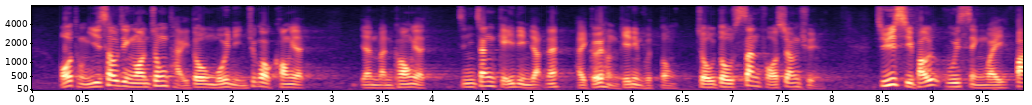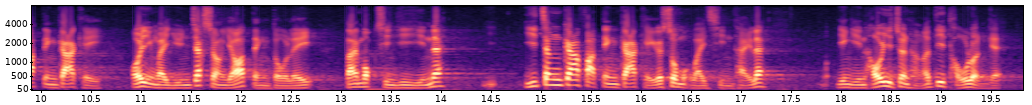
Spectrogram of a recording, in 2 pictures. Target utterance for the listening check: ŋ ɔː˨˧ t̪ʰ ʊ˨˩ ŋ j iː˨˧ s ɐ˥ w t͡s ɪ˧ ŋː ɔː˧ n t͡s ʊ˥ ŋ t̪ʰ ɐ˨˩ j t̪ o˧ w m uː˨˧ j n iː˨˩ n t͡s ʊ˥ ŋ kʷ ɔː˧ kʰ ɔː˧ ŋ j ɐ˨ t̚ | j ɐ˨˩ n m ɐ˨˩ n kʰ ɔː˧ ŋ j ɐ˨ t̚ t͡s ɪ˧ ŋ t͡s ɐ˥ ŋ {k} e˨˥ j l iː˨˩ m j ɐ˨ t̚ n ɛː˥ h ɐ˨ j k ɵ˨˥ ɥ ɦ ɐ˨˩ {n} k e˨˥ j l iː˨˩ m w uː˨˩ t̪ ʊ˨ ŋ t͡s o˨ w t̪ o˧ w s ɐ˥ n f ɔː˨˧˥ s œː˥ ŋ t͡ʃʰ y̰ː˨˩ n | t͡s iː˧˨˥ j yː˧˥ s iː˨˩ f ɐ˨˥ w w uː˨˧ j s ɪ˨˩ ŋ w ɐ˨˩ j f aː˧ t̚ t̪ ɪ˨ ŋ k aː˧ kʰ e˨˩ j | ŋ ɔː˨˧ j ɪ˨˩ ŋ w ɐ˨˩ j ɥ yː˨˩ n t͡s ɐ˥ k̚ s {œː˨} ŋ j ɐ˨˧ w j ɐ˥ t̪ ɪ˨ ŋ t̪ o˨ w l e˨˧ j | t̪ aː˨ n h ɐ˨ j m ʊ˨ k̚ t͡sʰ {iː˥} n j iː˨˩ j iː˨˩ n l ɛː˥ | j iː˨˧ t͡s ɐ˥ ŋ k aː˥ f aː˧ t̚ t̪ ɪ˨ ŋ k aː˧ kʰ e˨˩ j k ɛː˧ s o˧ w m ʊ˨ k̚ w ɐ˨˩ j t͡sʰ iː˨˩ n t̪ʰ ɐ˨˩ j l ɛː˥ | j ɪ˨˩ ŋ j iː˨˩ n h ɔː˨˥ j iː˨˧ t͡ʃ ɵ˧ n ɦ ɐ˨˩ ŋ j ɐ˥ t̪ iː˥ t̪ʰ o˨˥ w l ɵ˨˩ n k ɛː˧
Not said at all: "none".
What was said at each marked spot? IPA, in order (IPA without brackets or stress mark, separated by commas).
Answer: k, ŋ, œː˨, iː˨˩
